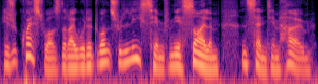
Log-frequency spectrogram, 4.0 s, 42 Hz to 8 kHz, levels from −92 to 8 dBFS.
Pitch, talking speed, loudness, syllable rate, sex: 135 Hz, 255 wpm, -17 LUFS, 6.0 syllables/s, male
